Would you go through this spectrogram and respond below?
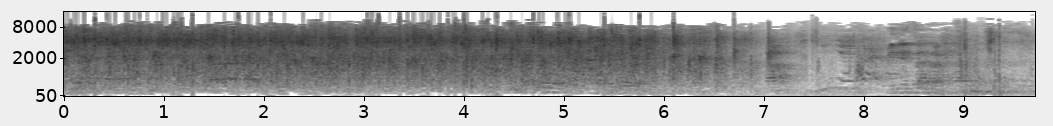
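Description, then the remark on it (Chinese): A crowd at a Christian gathering bursts into loud, sustained applause welcoming first-time attendees, dense clapping that holds steady for several seconds before thinning out and tapering off near the end, with a few scattered claps and murmurs lingering. “哎，我们是要鼓掌欢迎他们一下。”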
